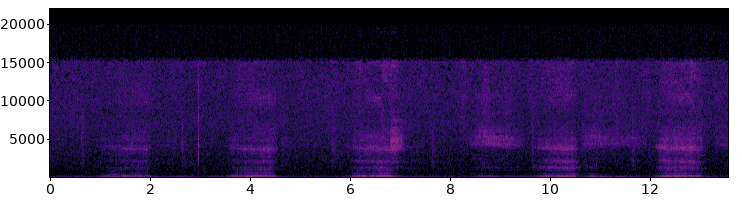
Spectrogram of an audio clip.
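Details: German shepherd snoring during a nap: soft, low, rumbling snores about every two seconds, six in all, in a quiet room.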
